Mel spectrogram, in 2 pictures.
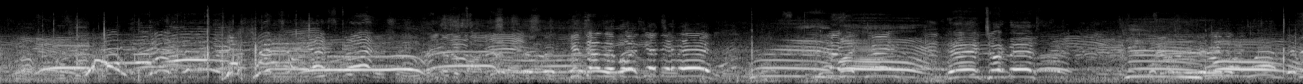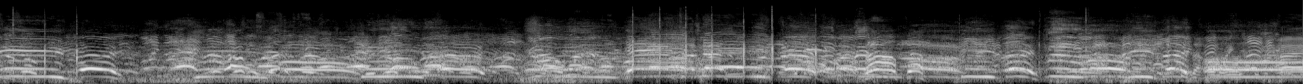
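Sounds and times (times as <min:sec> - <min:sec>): players shouting: 0:00.0 - 0:26.0.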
